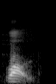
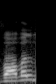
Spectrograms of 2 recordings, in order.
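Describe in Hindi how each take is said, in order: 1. बीच में कोई 'v' की आवाज़ नहीं बोली जाती है। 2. बीच में 'v' की आवाज़ बोली जाती है। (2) "इसे वावल मत कहना"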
